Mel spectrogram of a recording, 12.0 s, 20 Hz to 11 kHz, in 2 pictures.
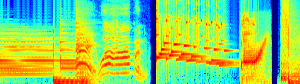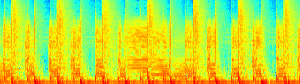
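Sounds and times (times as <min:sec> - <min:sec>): descending run of bright notes: 0:03.2 - 0:04.7
comic boing glide: 0:04.8 - 0:05.4
rock music with drums: 0:05.6 - 0:12.0.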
